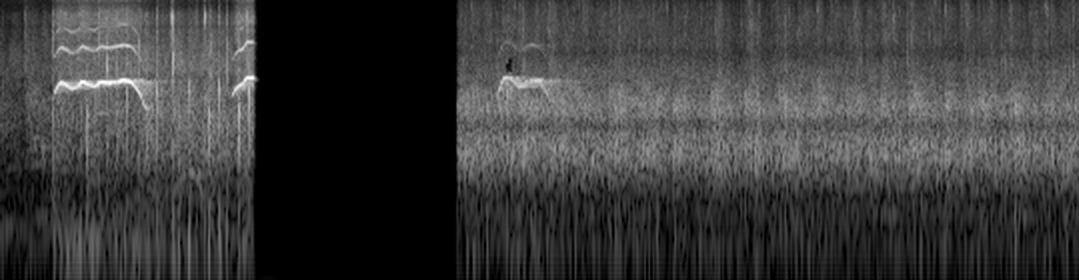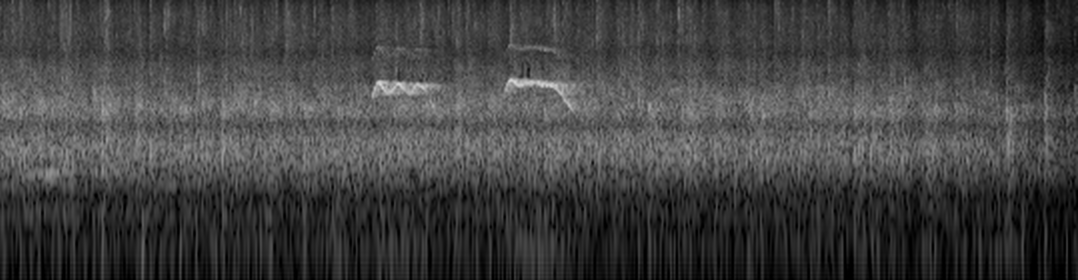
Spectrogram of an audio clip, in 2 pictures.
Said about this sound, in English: Thank you for clapping for me to come back up. I appreciate that.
